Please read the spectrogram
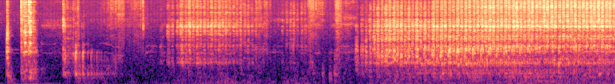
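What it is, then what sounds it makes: Small wooden carving being filed. A small, solid, pale wooden tengu mask keychain blank is held flat on a mat and filed, first with a large flat metal file and then with a thin needle file. A few sharp taps and short, uneven scraping strokes come first, then a steady, bright, high rasping continues to the end.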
